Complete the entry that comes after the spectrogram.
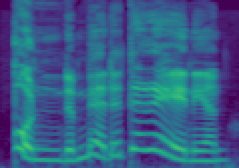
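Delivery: a hint of a high Rasta accent; lightly voiced Italian Rasta patter. Friend riffing on the pastafarian, light Rasta accent. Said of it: "do the accent".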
